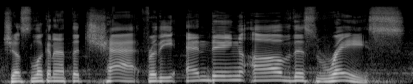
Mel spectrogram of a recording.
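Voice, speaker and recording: A man giving lively live commentary at a model car race for a stream, chatty and reading out viewer comments. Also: fairly high pitch, slow, slight background noise. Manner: chatty, energetic, reads out viewer chat.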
